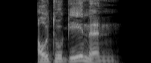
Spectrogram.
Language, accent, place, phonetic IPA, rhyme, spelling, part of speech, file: German, Germany, Berlin, [aʊ̯toˈɡeːnən], -eːnən, autogenen, adjective, De-autogenen.ogg
- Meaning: inflection of autogen: 1. strong genitive masculine/neuter singular 2. weak/mixed genitive/dative all-gender singular 3. strong/weak/mixed accusative masculine singular 4. strong dative plural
